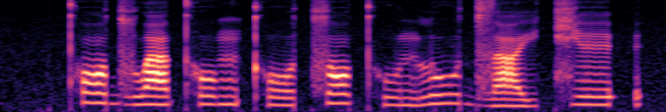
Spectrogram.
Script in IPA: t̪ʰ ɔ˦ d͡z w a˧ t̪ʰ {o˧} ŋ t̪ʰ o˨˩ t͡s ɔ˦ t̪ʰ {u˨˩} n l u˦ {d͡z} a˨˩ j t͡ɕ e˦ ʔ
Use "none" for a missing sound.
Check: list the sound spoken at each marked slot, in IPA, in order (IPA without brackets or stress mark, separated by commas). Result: o˧, u˨˩, d͡z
